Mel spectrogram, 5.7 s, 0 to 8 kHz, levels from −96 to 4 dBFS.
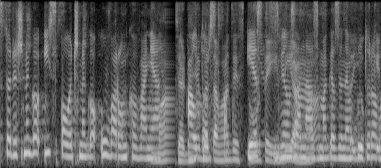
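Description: A speech recording carries an echo with no canceller from start to finish. Every phrase is trailed by a faint, thinner copy arriving roughly a tenth of a second later. The copy sits about 21 dB below the direct speech. It sounds like the far end played the call through a loudspeaker, and its microphone fed that sound back into the line. Nothing on that side removed it. There is also a burst of packet loss from 2.48 to 2.64 s. For about 140 ms the receiver keeps extending the last sound and lets it fade, so a voiced sound becomes a held buzz and anything else a fading hiss, rather than silence. The speech then picks up further along, and the 140 ms in between is gone. Throughout, the audio has nothing above 8 kHz, which fits a G.722 call path at 64 kbps.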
